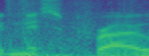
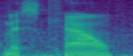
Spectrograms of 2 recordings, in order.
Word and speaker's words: Miss Cow: There was people who would mispronounce, like streamers would mispronounce it sometimes, and they would say Miss Crow instead of Miss Cow.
